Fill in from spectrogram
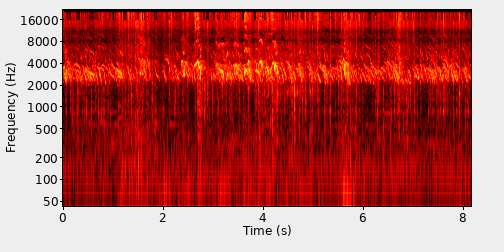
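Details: Crowd of baby chickens peeping nonstop, high thin chirps packed tightly together, growing busier and brighter in the middle, with a few soft low thumps underneath.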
